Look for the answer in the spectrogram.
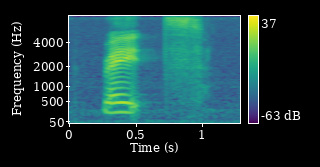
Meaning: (noun) 1. plural of rate 2. Taxes, usually on property, levied by local government 3. Abbreviation of interest rates; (verb) third-person singular simple present indicative of rate
- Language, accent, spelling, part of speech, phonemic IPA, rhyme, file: English, US, rates, noun / verb, /ɹeɪts/, -eɪts, En-us-rates.ogg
